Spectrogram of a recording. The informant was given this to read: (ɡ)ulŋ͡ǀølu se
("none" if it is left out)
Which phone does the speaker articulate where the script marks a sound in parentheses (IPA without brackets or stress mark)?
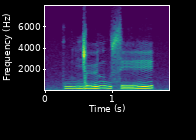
k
